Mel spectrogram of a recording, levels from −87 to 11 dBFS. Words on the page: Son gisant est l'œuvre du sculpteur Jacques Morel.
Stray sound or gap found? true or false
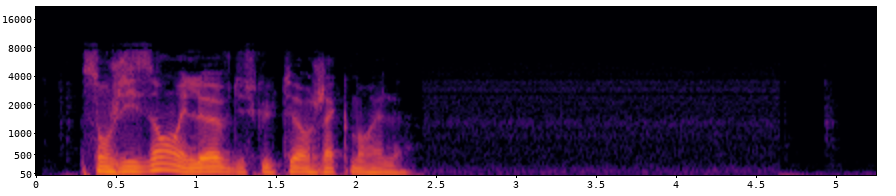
false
